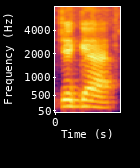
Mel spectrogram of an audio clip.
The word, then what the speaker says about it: llegar: So that double L there is pronounced like a J, really. ¿Cómo puedo llegar a?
